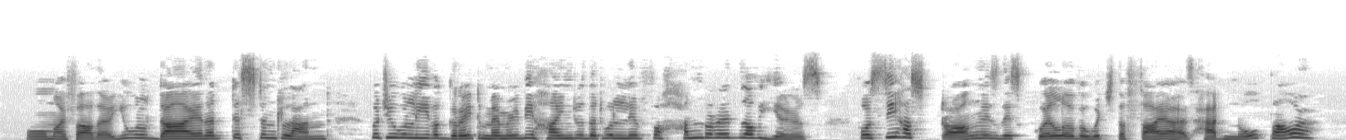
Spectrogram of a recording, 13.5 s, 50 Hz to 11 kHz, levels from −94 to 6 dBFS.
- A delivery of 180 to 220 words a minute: Yes, average, 185 wpm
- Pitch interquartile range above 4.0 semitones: Yes, average, 5.2 semitones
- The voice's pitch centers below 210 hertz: No, high, 220 Hz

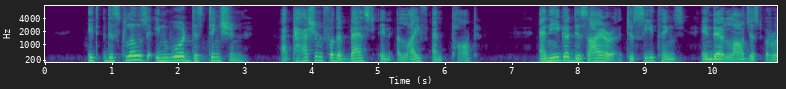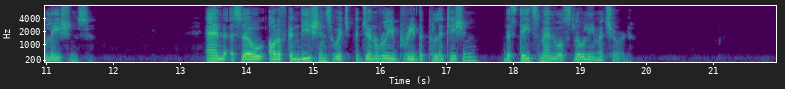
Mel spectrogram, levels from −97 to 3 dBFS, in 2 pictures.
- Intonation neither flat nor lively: Yes, average, 3.7 semitones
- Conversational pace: No, slow, 105 wpm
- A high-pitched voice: No, low, 135 Hz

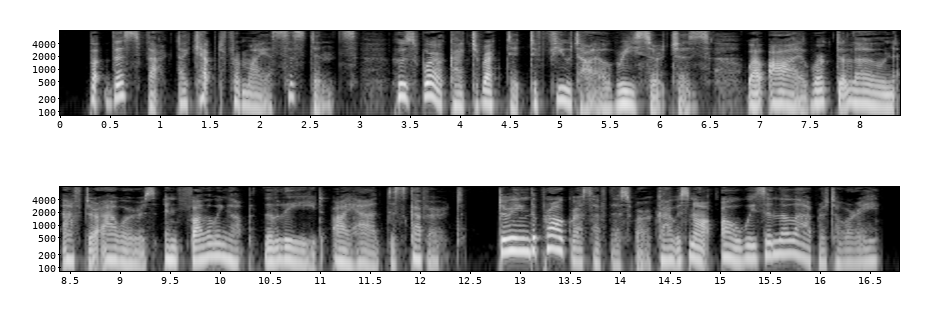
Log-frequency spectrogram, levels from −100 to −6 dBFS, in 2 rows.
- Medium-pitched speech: Yes, medium, 145 Hz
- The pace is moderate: Yes, average, 150 wpm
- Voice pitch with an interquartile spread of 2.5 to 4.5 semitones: Yes, average, 4.0 semitones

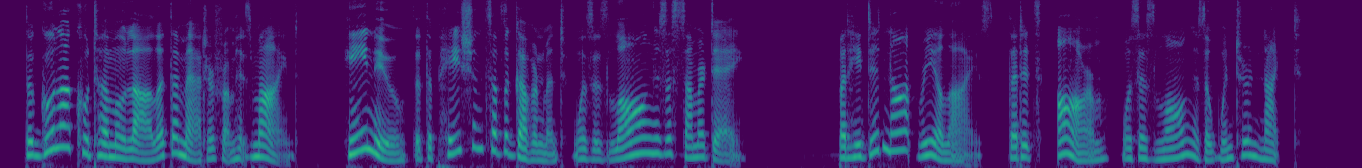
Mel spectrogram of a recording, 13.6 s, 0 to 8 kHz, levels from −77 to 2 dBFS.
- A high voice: Yes, high, 210 Hz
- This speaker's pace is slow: No, average, 175 wpm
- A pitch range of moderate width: No, wide, 6.7 semitones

